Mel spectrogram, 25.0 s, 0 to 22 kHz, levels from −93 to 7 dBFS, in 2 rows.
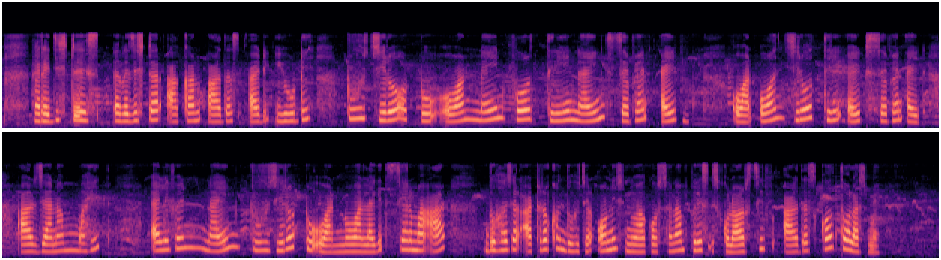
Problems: none marked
